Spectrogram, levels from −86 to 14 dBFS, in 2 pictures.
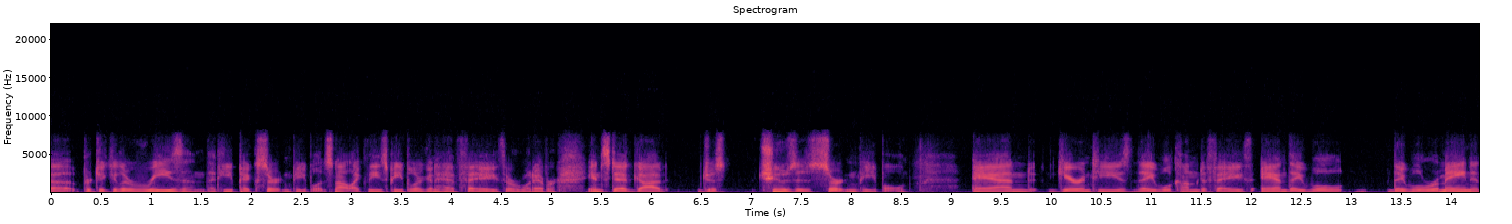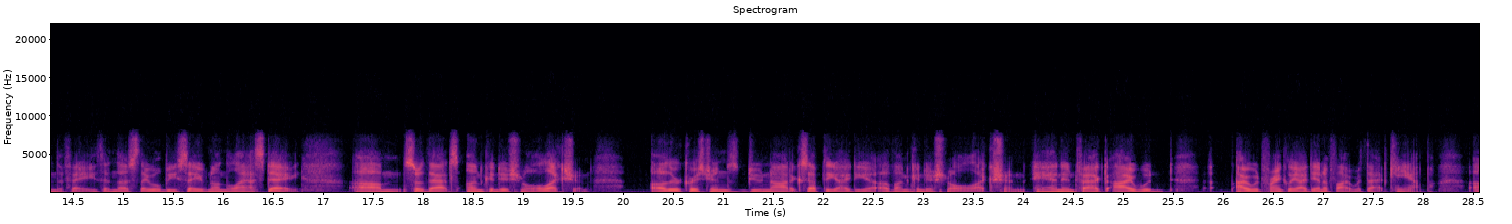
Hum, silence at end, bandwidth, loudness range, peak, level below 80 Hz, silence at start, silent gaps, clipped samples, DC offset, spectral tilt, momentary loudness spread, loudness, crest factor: none; 0 s; 8.4 kHz; 3 LU; -8 dBFS; -56 dBFS; 0 s; none; under 0.1%; under 0.1%; -4.5 dB/octave; 12 LU; -28 LUFS; 22 dB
